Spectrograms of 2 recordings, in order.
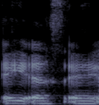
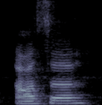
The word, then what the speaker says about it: Asa: to say his name it's ASA I've been saying Aza in my brain um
